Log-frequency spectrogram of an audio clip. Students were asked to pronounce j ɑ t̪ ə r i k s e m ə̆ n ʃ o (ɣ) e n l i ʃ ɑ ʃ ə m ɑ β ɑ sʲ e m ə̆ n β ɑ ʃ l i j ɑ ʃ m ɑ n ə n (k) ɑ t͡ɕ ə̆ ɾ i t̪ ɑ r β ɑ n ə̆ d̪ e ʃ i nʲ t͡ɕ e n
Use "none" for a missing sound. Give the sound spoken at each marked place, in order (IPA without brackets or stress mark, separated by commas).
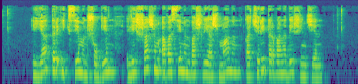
ɣ, k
